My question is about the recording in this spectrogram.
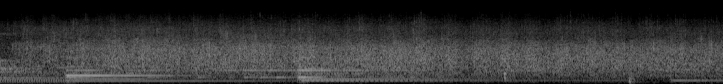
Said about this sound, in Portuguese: Quer lhe dar outro aplauso?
